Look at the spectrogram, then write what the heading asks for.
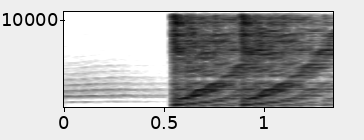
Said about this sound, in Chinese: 警报，侦测到敌方行动，请开始第一阶段。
